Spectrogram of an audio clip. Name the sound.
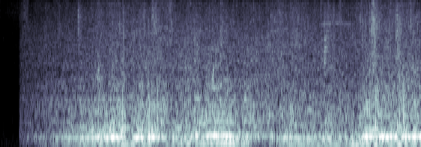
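wasps buzzing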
